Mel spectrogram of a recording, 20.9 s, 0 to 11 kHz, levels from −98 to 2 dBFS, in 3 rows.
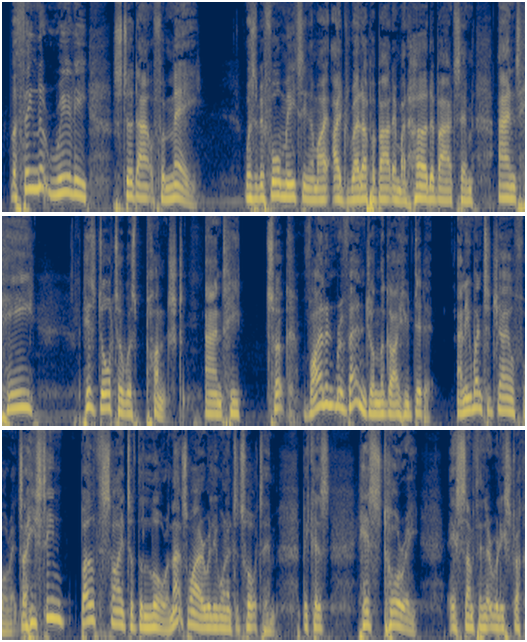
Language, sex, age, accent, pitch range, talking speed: English, male, 40-59, British, 120-155 Hz, 205 wpm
